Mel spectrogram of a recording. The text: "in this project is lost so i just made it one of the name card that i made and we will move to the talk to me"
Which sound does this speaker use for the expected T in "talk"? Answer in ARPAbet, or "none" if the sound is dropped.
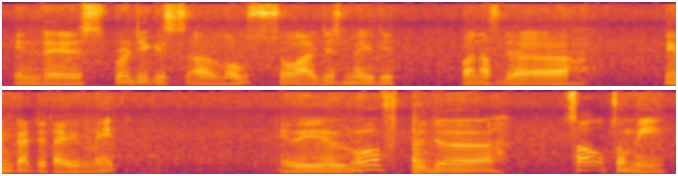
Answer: S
